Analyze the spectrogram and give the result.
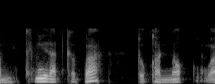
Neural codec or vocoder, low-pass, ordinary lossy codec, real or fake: codec, 24 kHz, 1.5 kbps, HILCodec; 5.4 kHz; none; fake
